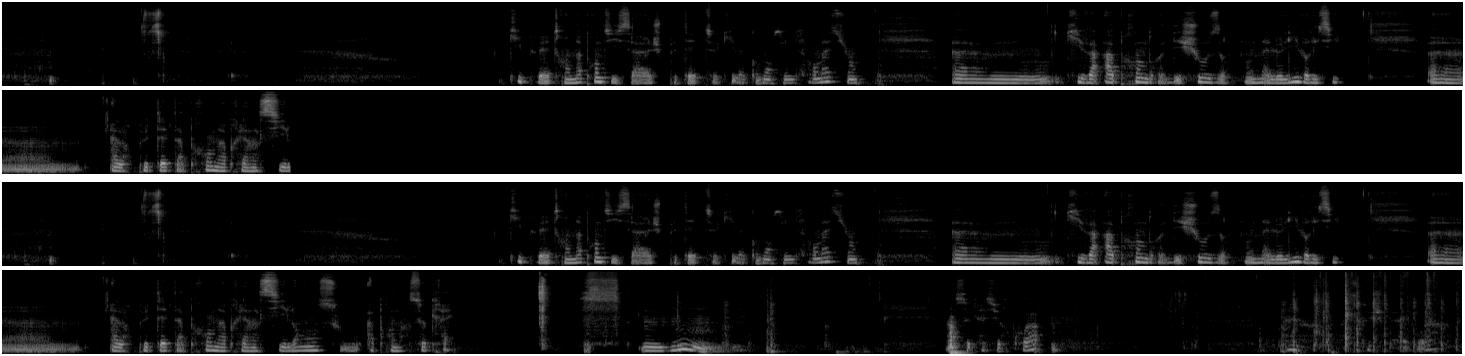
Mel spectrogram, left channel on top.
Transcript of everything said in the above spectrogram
Qui peut être en apprentissage, peut-être qui va commencer une formation, qui va apprendre des choses. On a le livre ici. Alors peut-être apprendre après un silence ou apprendre un secret. Un secret sur quoi? Alors, est-ce que je peux avoir?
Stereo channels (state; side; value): drops out; left; at 17.5 s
